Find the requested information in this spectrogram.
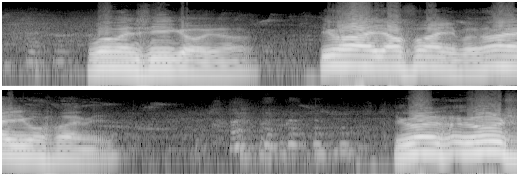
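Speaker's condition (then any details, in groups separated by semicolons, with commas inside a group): Deafness; self-reported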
